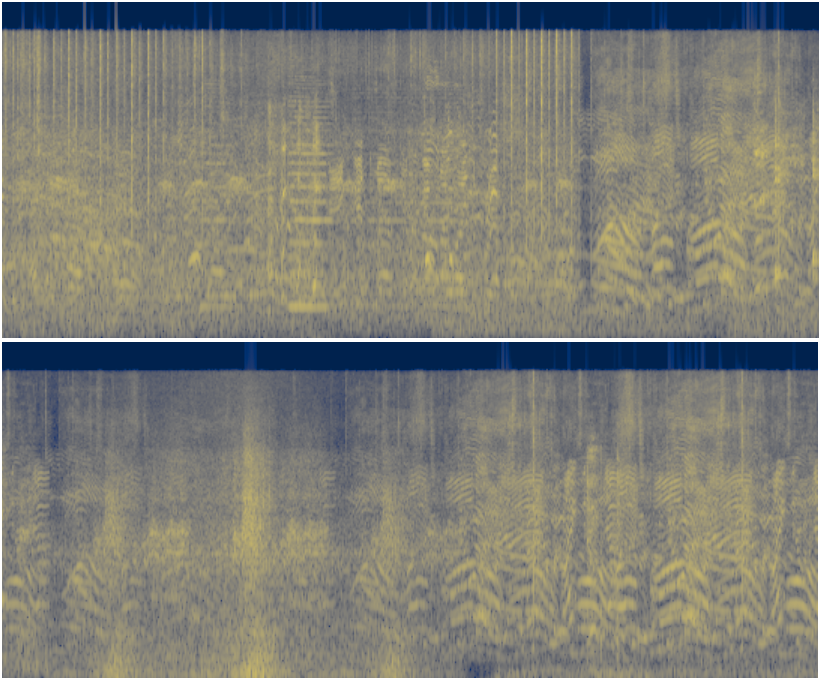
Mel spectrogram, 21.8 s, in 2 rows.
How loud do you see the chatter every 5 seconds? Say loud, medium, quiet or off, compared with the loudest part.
loud, loud, medium, loud, loud.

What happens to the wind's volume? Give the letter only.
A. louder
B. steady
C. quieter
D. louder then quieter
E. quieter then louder
D.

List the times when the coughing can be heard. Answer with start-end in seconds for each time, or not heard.
3.5-4.4, 10.0-11.3, 18.6-19.4.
